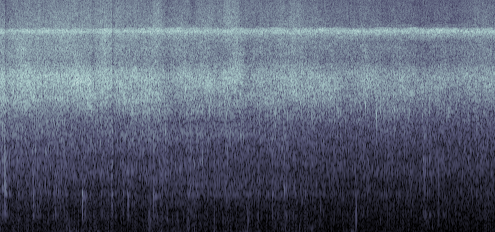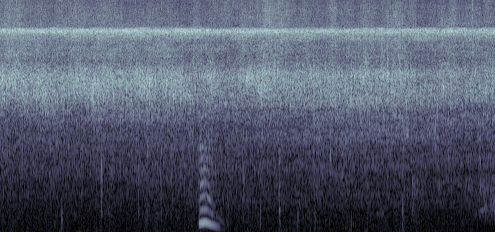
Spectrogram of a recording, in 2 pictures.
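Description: Small freshwater chacalín shrimp frying in hot oil in a pan: a steady sizzle with light crackling.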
